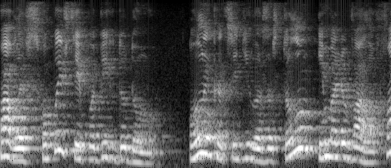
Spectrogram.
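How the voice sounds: Lively intonation in a natural reading voice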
